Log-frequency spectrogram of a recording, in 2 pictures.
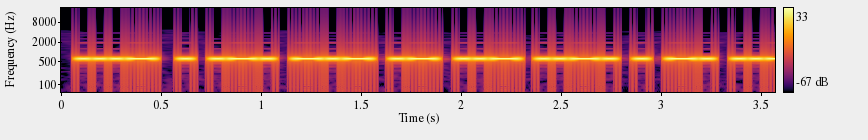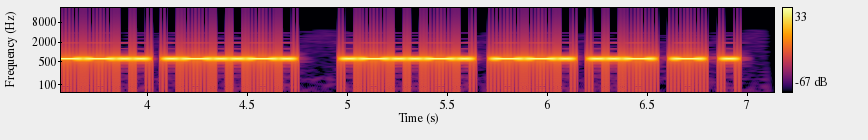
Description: Morse code, heard as a keyed tone, about 29 wpm, 630 Hz. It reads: VERKAUFEN?" "GUTE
